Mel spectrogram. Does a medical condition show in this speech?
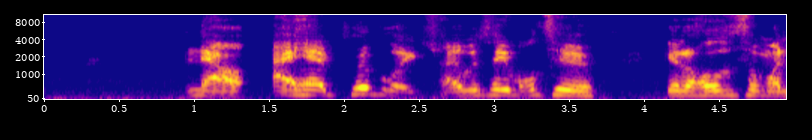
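Yes: cerebral palsy.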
